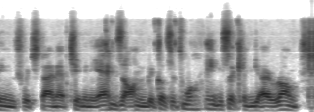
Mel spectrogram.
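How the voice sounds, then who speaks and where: A man talks at a fairly quick pace with an Australian accent. His intonation stays fairly even. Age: 60s. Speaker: dentistry professor. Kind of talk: podcast interview.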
